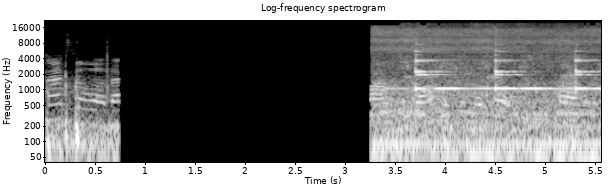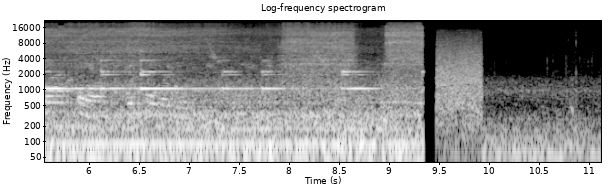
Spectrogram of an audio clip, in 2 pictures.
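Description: Rumbling train noise at a station founded in 1871, with screeching wheel tones and clanks, loud and close, briefly cutting out; voices talk over it.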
